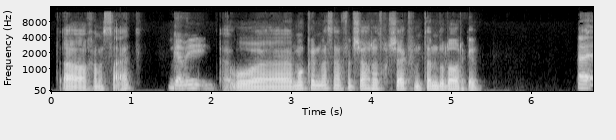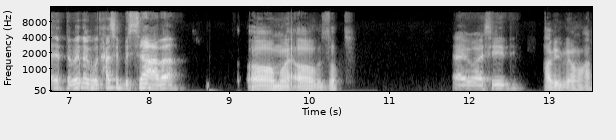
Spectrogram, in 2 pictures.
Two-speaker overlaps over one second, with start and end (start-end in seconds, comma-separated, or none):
none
